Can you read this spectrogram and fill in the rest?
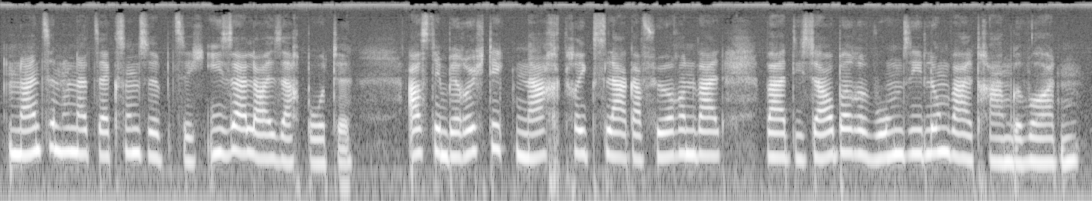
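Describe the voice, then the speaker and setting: A woman reading old newspaper reports in an even, formal tone. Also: on the high side, measured pace.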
